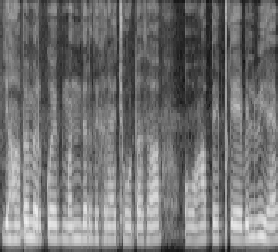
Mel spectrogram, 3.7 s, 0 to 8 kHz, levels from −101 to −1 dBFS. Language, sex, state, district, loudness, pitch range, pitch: Hindi, male, Jharkhand, Jamtara, -18 LUFS, 165-175 Hz, 170 Hz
